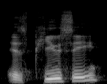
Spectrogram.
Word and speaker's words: Pusey: So yeah, you'll notice my last name is Pusey. That's how it's pronounced.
